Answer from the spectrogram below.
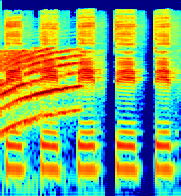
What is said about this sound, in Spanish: una alarma.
